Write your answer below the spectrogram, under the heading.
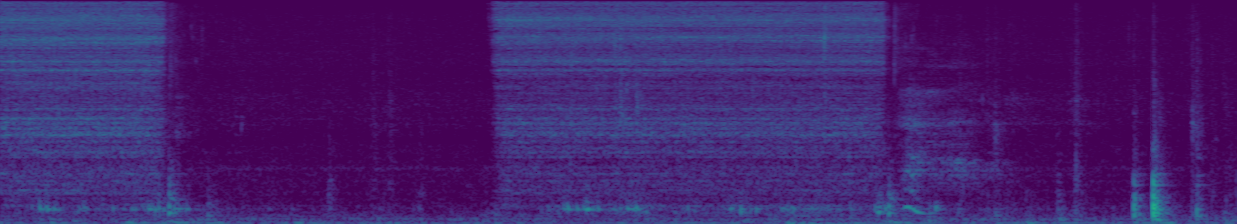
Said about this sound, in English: And just keep washing this lettuce.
